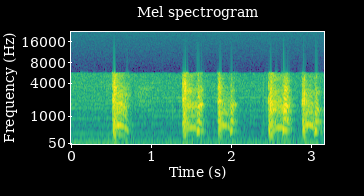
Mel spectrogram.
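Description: A patient with a hoarse throat coughs at a doctor's: five short, harsh coughs in quick bursts over about three seconds, fairly loud, with brief pauses between them and no talking.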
